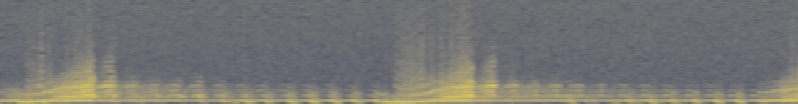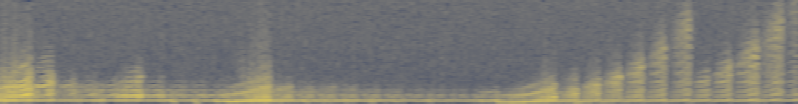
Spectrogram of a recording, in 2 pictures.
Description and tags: Weird FX Loop :: Internal Howling
This Internal Howling effect sound was created with a no-input-mixing-desk controlled and modulated feedback "noise".
electronic, effect, howling, F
